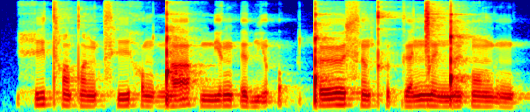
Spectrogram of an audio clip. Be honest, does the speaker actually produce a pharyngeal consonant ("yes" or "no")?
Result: no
